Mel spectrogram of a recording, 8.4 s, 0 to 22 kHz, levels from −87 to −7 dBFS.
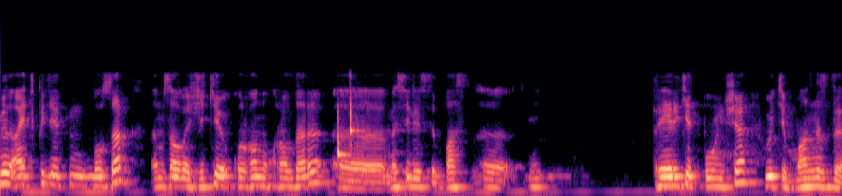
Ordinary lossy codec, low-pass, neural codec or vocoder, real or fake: AAC, 48 kbps; 5.4 kHz; codec, 44.1 kHz, 7.8 kbps, DAC; fake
